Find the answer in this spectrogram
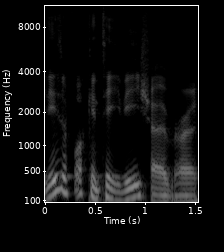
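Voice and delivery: ordinary talk, nothing marked

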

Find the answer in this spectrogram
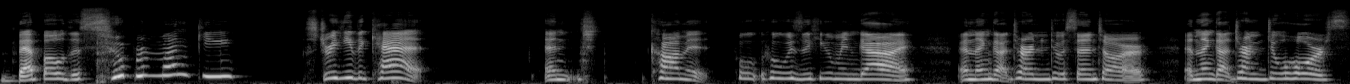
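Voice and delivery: cracking up while speaking. Explaining comic characters the speaker finds unserious: laughing while talking. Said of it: "I can't stop laughing".

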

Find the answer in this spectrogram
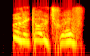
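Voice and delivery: very high calling voice. Retelling a football match moment, a player calls from behind: Malcolm McDonald impression. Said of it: "That's my impression of Malcolm McDonald".

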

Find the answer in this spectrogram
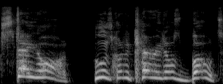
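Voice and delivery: acted, very high-pitched, loud berating hectoring shout. Retelling how he'd come back from a run and yell at you, imitate him yelling. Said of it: "he'd be yelling at you like".

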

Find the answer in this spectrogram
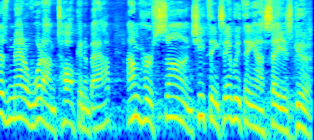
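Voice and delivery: ordinary talk

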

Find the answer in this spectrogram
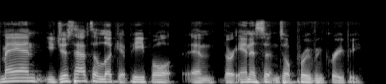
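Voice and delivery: ordinary delivery

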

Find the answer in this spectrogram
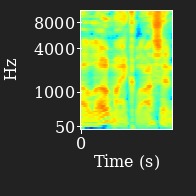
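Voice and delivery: voice sinking very low, deep. Retelling how they answer mike lawson's hello, voice dropping low. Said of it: "my voice drops when I do this".

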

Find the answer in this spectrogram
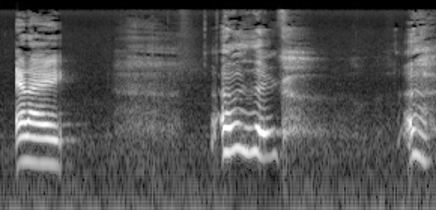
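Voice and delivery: loud groan, word dragged out through a yawn. Telling a story to her viewers: yawning. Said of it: "I'm yawning so much".

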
